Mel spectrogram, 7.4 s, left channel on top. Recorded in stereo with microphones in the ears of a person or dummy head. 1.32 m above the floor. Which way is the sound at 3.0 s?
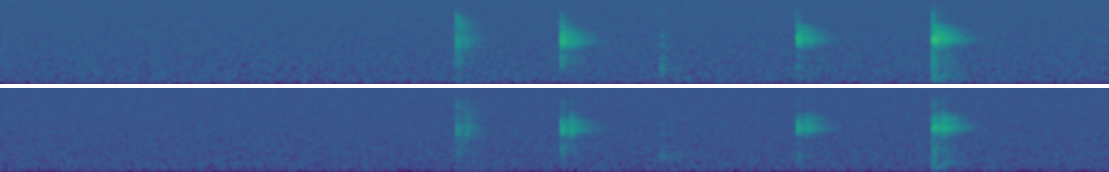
50° left (ahead or behind).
